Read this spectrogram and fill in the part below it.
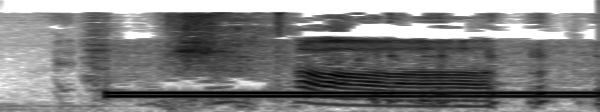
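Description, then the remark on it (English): A caller's phone line drops into a loud, steady dial tone that cuts in abruptly and holds unbroken to the end, with a voice briefly talking underneath it. “His phone keeps crapping out.”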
